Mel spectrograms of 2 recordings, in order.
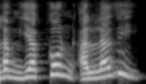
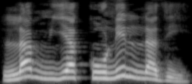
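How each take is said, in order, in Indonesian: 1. Yakun berakhir dengan n mati sebelum kata berikutnya. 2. Vokal i penyambung menghubungkan yakun dengan kata berikutnya. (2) "Pengarang Quran kata"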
